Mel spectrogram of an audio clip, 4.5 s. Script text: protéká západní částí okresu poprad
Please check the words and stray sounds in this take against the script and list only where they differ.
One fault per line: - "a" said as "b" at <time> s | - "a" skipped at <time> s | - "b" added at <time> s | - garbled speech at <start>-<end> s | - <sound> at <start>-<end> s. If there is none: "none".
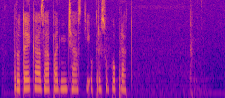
none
